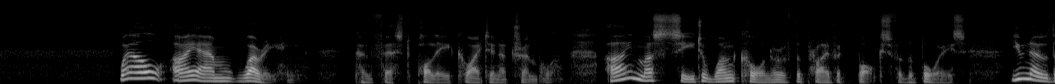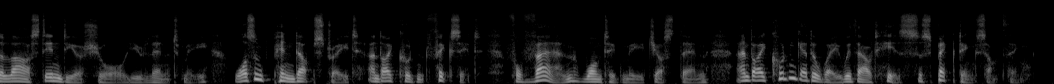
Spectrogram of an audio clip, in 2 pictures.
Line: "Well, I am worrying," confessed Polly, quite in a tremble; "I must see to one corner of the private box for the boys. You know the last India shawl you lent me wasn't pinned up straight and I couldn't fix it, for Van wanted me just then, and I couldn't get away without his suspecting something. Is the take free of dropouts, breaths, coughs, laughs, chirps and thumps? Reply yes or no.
yes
